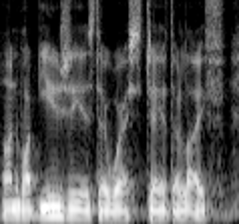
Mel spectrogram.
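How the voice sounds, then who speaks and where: A man with a fairly low pitch speaks with an Irish accent over noticeable background noise. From Ireland, Dublin. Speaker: emergency physician. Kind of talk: podcast interview.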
